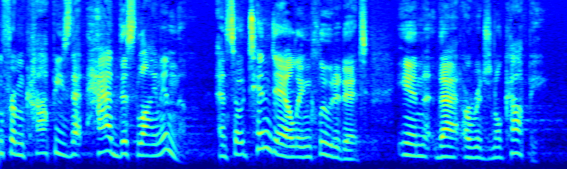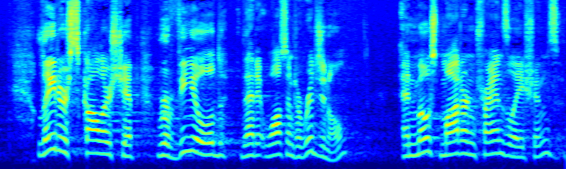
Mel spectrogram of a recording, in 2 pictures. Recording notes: Recorded February 19, 2017 at Trinity Presbyterian Church in Bixby, Okla.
